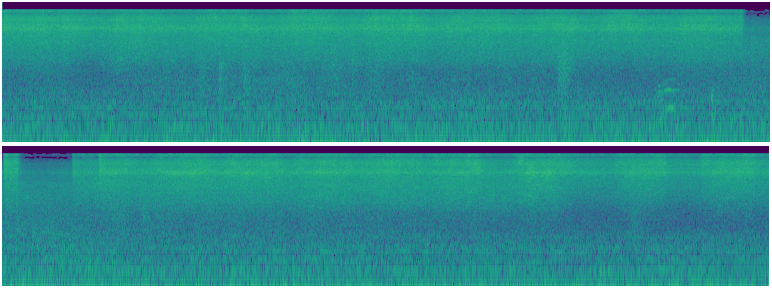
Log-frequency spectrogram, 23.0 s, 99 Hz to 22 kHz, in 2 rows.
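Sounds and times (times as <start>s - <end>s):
ventilation air rushing: 0.0s - 23.0s.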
